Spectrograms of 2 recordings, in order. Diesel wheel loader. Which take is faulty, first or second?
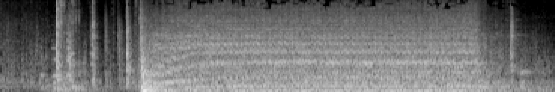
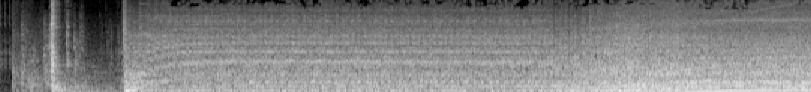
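first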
